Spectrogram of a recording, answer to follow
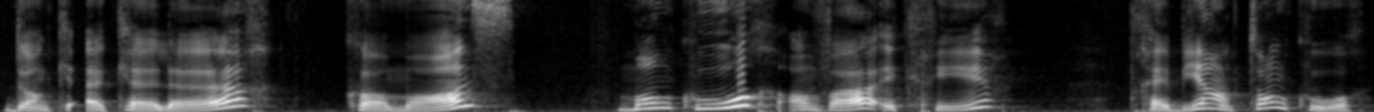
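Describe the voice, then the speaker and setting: A woman leads a French grammar lesson at an unhurried, drawn-out pace. Her pitch rises and falls widely as she asks the class questions. She praises their answers as she goes. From Kuwait. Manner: slow, drawn-out teacher talk with lively pitch, prompting students. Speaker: French teacher.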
